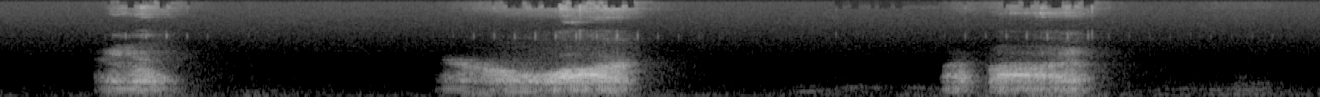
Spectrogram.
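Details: Pet African grey parrot talking indoors, three short phrases in a low, voice-like tone, each about half a second long and a second or two apart.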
